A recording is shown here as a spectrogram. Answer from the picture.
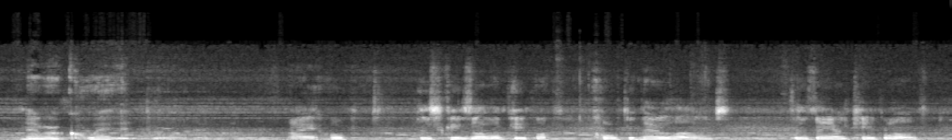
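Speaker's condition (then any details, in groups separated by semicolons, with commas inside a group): Parkinson's disease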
